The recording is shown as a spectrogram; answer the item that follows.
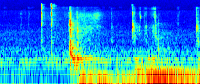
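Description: Faint typing on a computer keyboard: a couple of key clicks about half a second in, then a steady run of keystrokes.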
